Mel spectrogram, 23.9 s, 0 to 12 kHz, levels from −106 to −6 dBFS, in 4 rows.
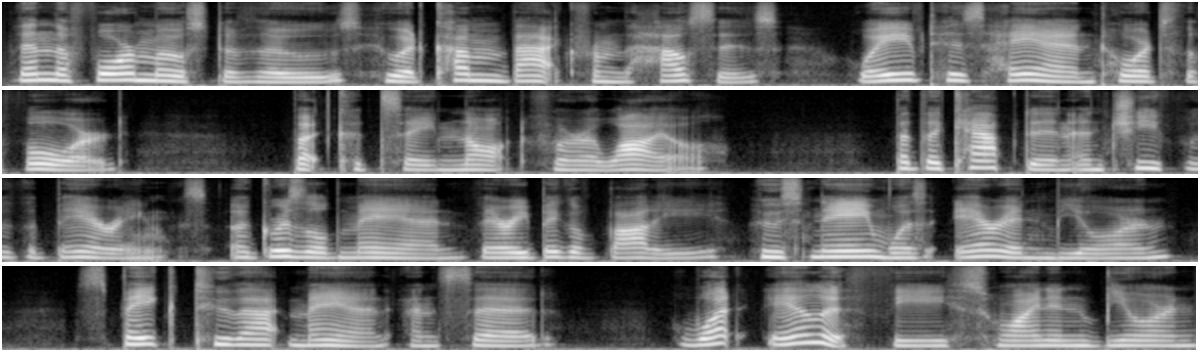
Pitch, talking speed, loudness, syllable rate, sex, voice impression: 210 Hz, 140 wpm, -20 LUFS, 3.7 syllables/s, female, very feminine, slightly young, slightly dark, slightly cute, slightly refreshing, slightly calm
